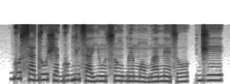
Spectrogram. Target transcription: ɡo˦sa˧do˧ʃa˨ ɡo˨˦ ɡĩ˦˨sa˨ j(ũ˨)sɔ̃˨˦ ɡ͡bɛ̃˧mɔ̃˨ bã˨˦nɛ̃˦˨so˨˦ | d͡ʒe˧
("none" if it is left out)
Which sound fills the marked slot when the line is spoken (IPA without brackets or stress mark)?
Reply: ũ˨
